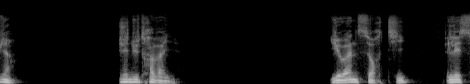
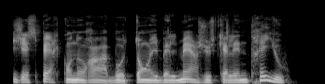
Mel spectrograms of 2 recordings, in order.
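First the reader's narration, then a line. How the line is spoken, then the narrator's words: Plain. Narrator (French): dit Igor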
